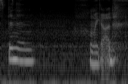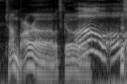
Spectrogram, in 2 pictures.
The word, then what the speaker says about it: Chambara: chambo yeah is it is it chambara or is it chamb it's chambara I always say chambar I don't that sounds that sounds more correct than chambar why can you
